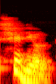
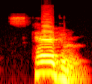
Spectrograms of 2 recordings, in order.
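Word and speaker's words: schedule: শুদ্ধ উচ্চারণ হবে এফিশাল এফিশাল এফিশাল এটাকে আমরা উচ্চারণ করি শিডিউল যদিও অনেকে এখন স্কেডিজুল বলেন কিন্তু বেশিরভাগই আমরা শিডিউলে বলে থাকি এটার শুদ্ধ উচ্চারণ হবে স্কেজুল স্কেজুল স্কেজুল এটাকে আমরা নিয়মিতই ভুল উচ্চারণ করি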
